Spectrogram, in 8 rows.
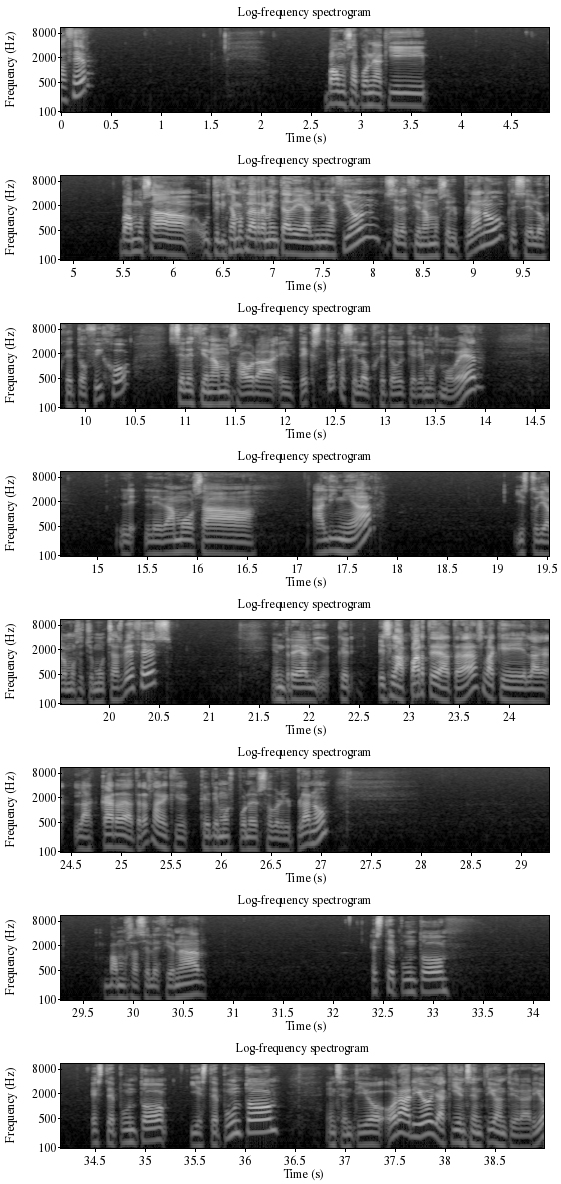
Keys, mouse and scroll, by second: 0.9 middle click, 2.0 click, 4.8 click, 8.6 click, 11.2 ctrl+click, 13.9 click, 14.6 click, 16.0 click, 16.5 click, 17.8 click, 20.8-23.0 middle drag, 23.6 middle click, 32.2 click, 34.6 click, 36.0 click.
